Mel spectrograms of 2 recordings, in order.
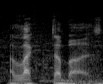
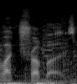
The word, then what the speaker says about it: Electabuzz: have early with Electabuzz Electabuzz not electrobuzz I keep saying that even though as a kid I've always said that but it was not the correct pronunciation for this Pokemon so let me just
